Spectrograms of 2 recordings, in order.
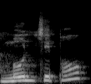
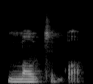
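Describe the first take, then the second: First: The first syllable has a 'mun' or 'moon' vowel. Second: The first syllable sounds like 'mul'. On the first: The speaker calls it wrong. "It's not multiple" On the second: The speaker calls it right. "like mul, multiple"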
